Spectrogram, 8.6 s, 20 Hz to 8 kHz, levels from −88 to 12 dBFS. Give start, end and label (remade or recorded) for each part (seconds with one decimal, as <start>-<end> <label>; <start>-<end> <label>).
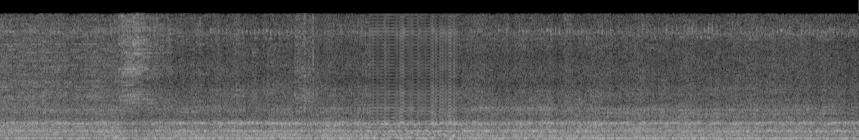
0.0-3.7 recorded; 3.7-4.6 remade; 4.6-8.6 recorded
